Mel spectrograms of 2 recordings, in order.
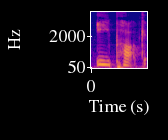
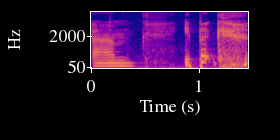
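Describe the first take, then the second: First: The second syllable is full, rhyming with 'lock'. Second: The second syllable is short and reduced. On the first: "epoch is the British pronunciation" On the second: "the American pronunciation is epic"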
